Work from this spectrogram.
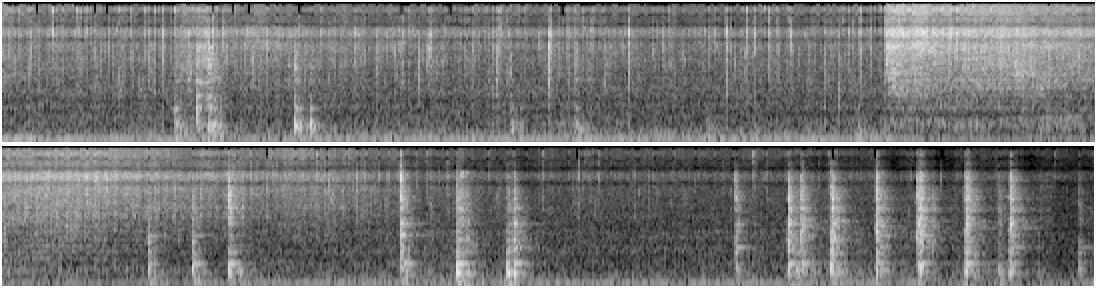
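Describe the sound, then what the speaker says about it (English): Tomato frying in oil for jollof rice, with a steady, close sizzle throughout and a run of sharp spoon scrapes and clinks against the pot as it is stirred, growing busier toward the end. "Just stir this and let this fry."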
